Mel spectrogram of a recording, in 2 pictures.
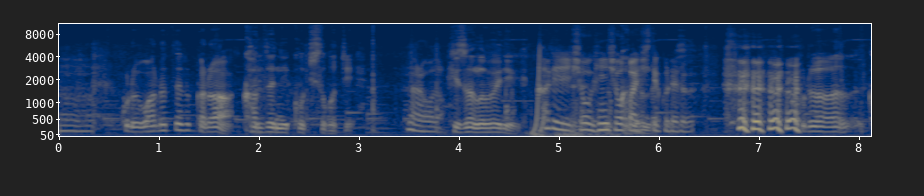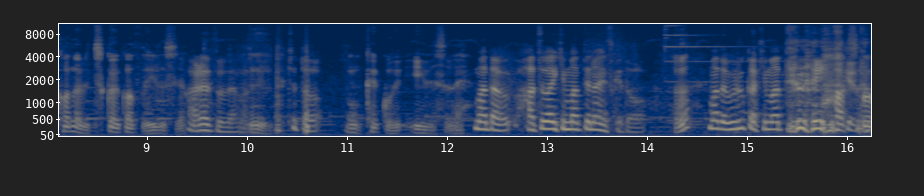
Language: Japanese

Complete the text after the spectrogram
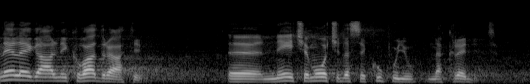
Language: Serbian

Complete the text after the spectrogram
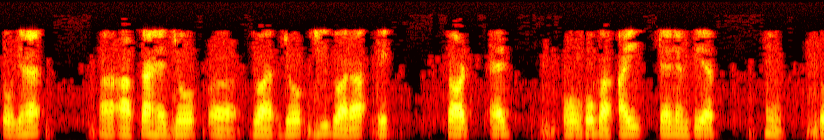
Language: Hindi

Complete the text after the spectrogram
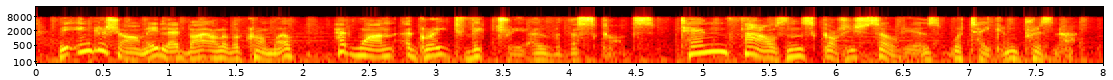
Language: English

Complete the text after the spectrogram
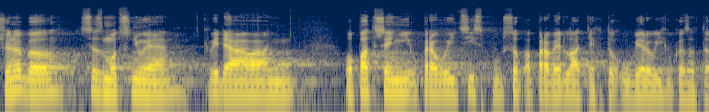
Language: Czech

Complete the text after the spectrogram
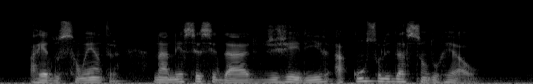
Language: Portuguese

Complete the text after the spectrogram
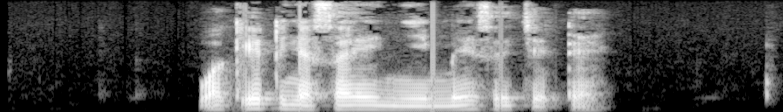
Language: Luo (Kenya and Tanzania)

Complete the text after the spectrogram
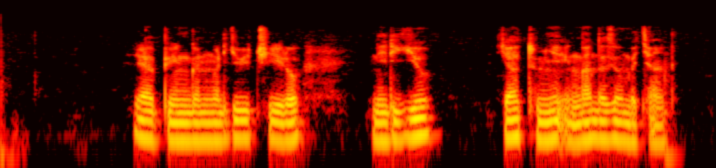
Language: Kinyarwanda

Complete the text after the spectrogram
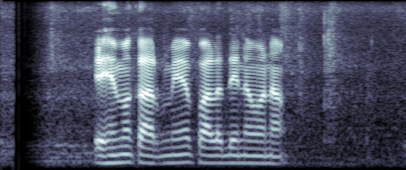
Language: Sinhala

